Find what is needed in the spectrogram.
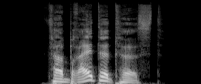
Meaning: inflection of verbreiten: 1. second-person singular preterite 2. second-person singular subjunctive II
- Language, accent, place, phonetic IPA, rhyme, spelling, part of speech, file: German, Germany, Berlin, [fɛɐ̯ˈbʁaɪ̯tətəst], -aɪ̯tətəst, verbreitetest, verb, De-verbreitetest.ogg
